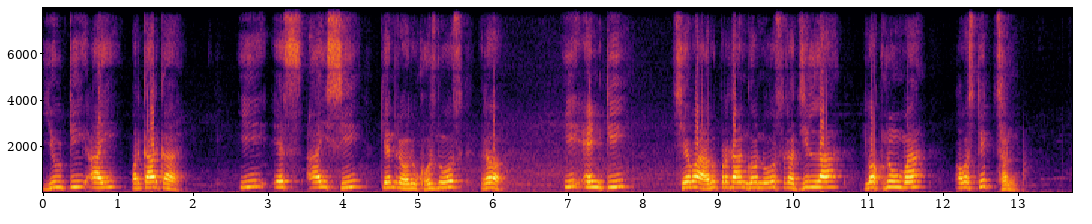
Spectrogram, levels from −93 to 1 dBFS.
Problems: background sounds at intervals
